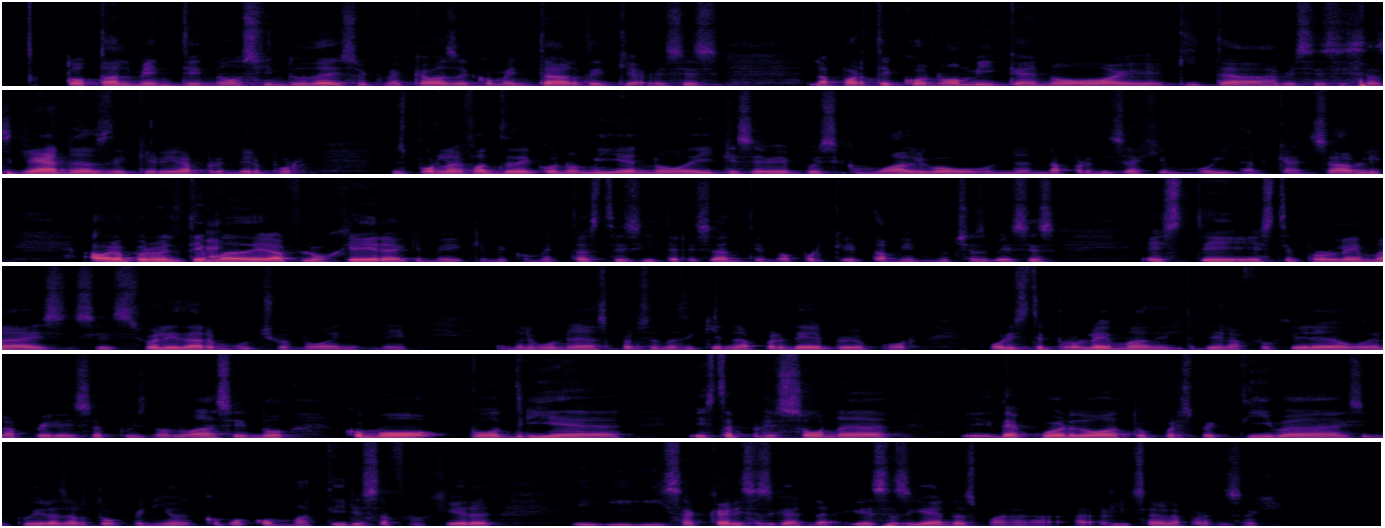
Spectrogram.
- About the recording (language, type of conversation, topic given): Spanish, podcast, ¿Cómo influye el miedo a fallar en el aprendizaje?
- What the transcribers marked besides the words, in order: tapping; unintelligible speech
